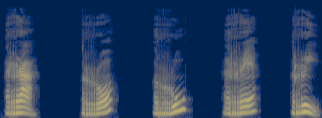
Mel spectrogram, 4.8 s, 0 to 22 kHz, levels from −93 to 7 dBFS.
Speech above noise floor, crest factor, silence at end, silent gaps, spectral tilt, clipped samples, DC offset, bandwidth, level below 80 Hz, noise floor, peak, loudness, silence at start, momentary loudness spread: over 68 dB; 20 dB; 0.05 s; 0.60-1.19 s, 1.77-2.28 s, 2.88-3.31 s, 3.91-4.34 s; -7 dB/octave; under 0.1%; under 0.1%; 15 kHz; -58 dBFS; under -90 dBFS; -6 dBFS; -24 LUFS; 0.05 s; 14 LU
